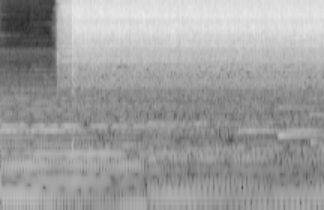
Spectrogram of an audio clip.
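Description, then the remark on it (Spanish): A bathroom tap turns on and water runs steadily into a sink, a continuous hiss with a low mechanical hum beneath it. “Escuché un chillido breve y después la canilla de la pileta del baño.”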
